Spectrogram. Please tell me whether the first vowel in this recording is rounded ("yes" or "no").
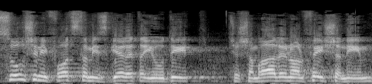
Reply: yes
